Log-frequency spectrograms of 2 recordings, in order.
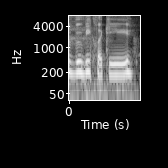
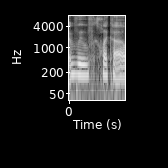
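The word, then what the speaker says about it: Veuve Clicquot: Yeah, it's I just want to be, it's the Vouvy Clicky. I know that's not how you say it, Vouv Clicquot or whatever.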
